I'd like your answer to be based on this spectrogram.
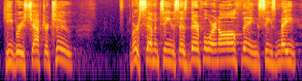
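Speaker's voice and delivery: loud, high, proclaiming sermon voice; full-force preaching. Acted. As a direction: preach the psalm out to the congregation.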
